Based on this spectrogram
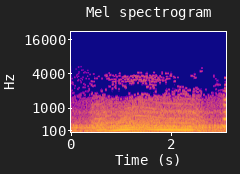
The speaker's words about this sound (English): No, it's no good. It's turning the snow to ice under the wheel.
